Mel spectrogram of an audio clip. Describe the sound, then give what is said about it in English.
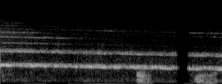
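An ambulance siren wails outside in a downtown area, a steady, fairly loud tone with a brief break near the end, sounding alone with no voices over it. “I heard an ambulance out there.”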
